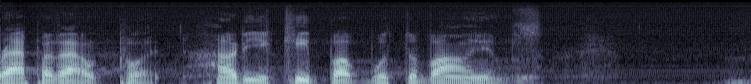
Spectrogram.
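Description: An older man speaks clearly through a headset microphone.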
